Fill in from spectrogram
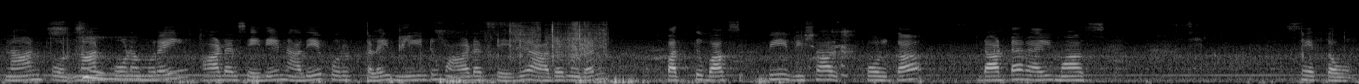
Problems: background sounds at intervals, low volume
